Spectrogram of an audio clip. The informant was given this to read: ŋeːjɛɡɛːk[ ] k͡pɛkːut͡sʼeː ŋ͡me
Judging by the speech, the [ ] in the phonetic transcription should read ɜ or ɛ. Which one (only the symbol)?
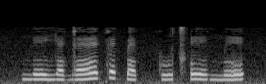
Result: ɛ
